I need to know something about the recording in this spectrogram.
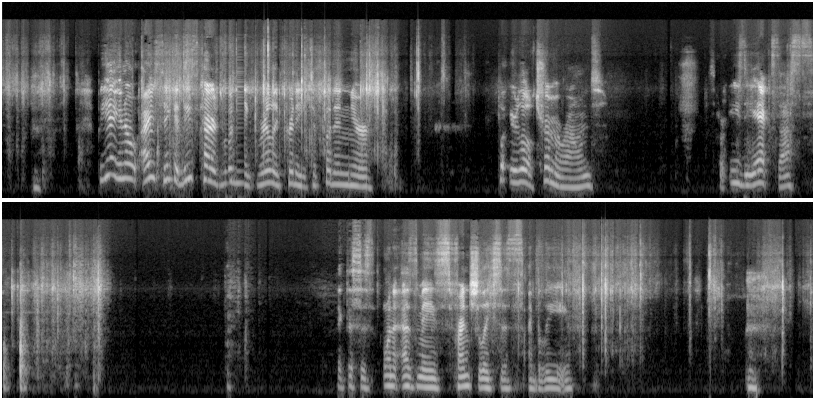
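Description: Paper rustles and crinkles in someone's hands.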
